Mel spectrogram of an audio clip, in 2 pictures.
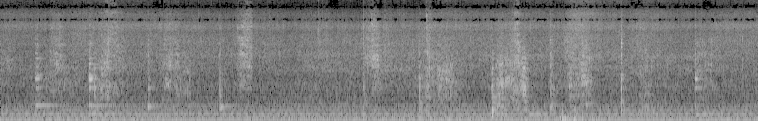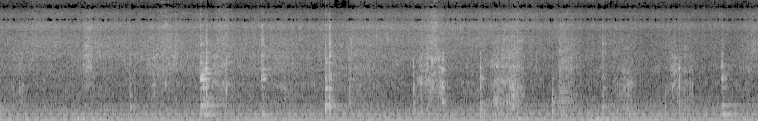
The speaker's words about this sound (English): Let's mix it all over again.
